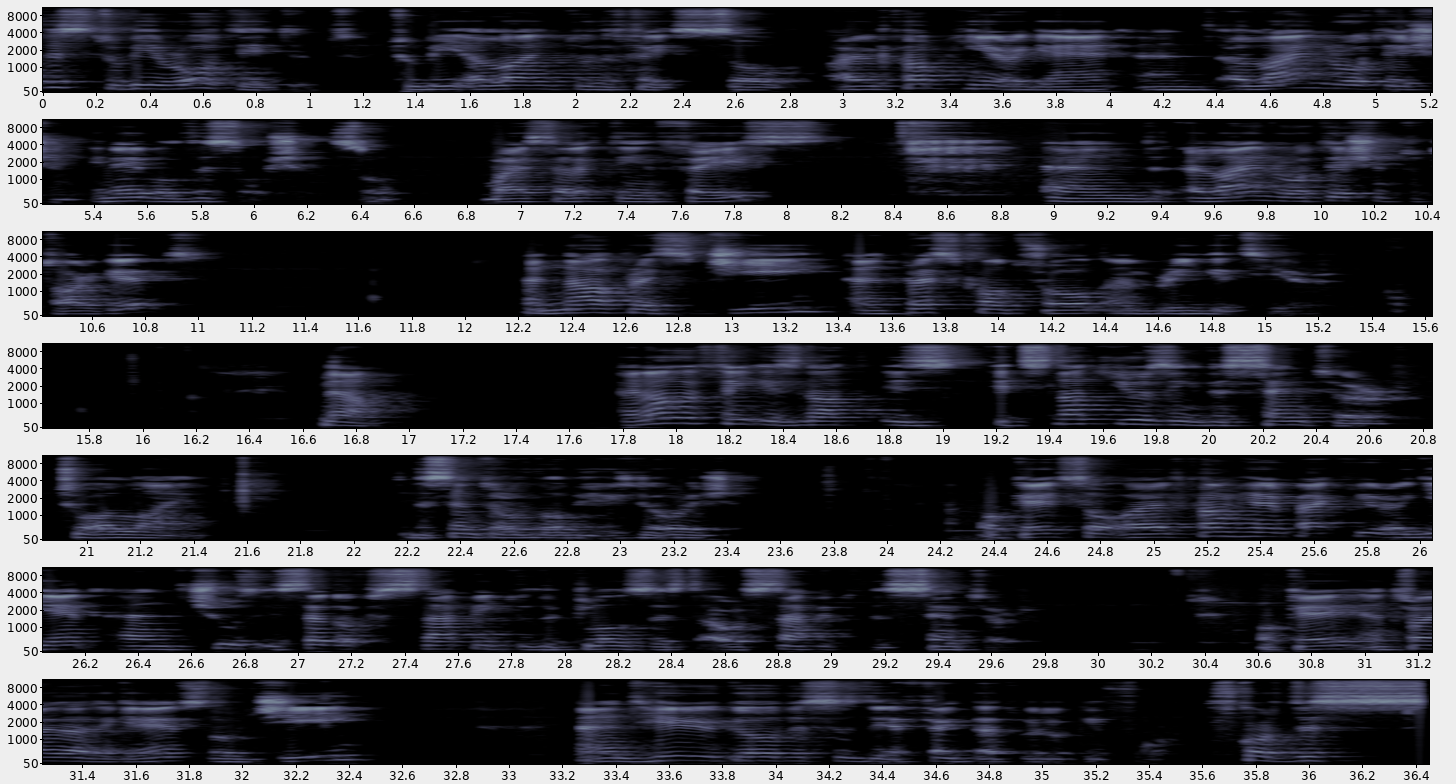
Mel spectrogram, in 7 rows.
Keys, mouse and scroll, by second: 4.3-12.0 drag, 16.1 click, 18.5 click, 24.2 middle click, 25.6-30.5 drag.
